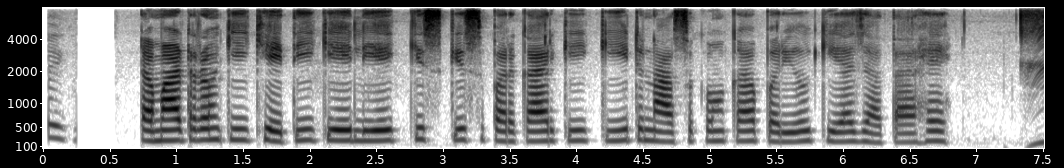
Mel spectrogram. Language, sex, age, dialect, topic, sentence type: Hindi, female, 31-35, Garhwali, agriculture, question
